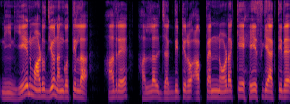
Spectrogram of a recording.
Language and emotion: Kannada, disgusted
